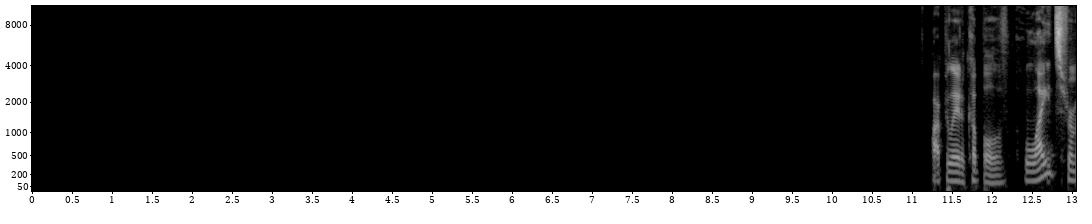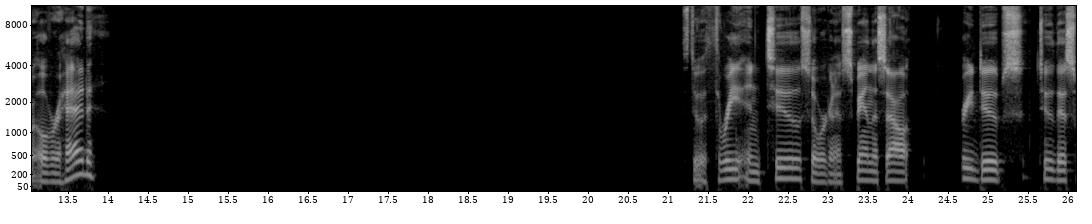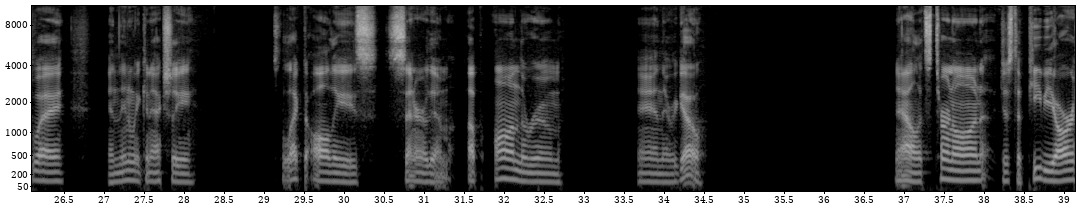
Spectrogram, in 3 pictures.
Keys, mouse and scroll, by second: 2.7 shift+Tab, 4.1 Tab, 6.3 click, 11.9 Tab, 15.6 click, 16.4 space, 17.1 click, 19.0 ctrl+k, 20.5 3, 21.4 click, 22.6-23.8 right drag, 25.1 click, 27.7 2, 28.3-29.5 drag, 30.3-31.0 typing, 31.6 click, 34.6 Tab.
